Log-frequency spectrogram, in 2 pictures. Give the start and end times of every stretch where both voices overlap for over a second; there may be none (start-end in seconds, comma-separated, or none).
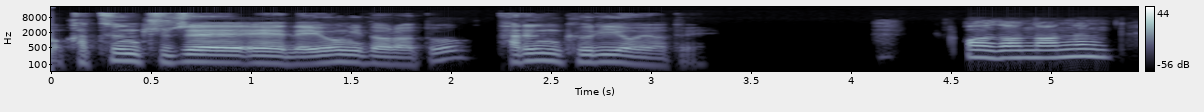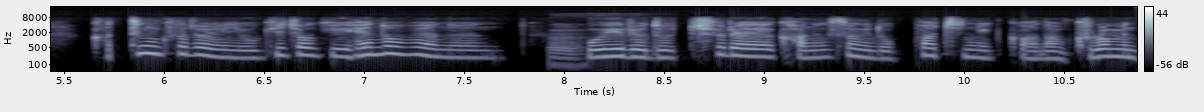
none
